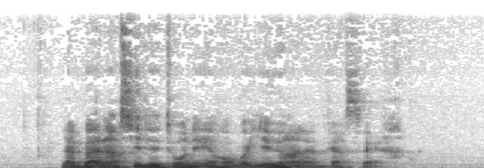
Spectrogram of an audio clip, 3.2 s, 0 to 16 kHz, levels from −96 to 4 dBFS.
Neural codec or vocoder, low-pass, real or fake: none; 14.4 kHz; real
